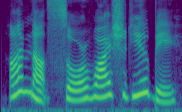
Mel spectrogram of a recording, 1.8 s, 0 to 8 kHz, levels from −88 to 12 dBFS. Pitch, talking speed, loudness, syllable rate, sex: 280 Hz, 230 wpm, -15 LUFS, 4.3 syllables/s, female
